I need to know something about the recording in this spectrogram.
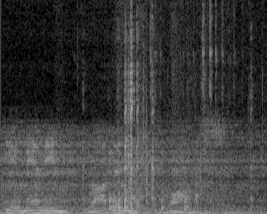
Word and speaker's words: Vos: So So that would be a man named Robin Voss, rhymes with boss, has said that DEI, which in most places, including Fresno, stands for diversity, equity, and inclusion.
